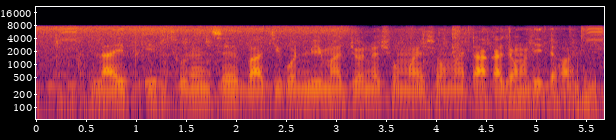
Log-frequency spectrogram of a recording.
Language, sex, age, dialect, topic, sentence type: Bengali, male, 18-24, Standard Colloquial, banking, statement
